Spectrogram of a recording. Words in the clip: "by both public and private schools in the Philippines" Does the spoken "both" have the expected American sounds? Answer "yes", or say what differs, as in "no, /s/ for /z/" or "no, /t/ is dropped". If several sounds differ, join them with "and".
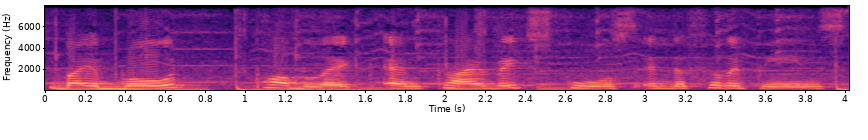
no, /t/ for /θ/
